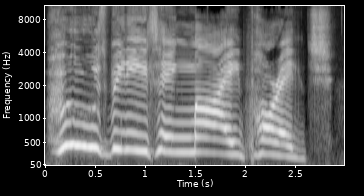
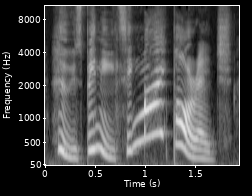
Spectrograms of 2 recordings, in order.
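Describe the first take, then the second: First: It is said in a very loud voice. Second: It is said in a medium-loud voice.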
